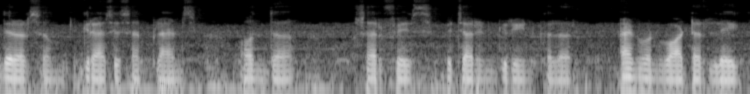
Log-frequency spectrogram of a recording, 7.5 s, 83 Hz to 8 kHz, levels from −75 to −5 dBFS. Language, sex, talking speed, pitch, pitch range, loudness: English, male, 145 wpm, 85 Hz, 85-95 Hz, -23 LUFS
